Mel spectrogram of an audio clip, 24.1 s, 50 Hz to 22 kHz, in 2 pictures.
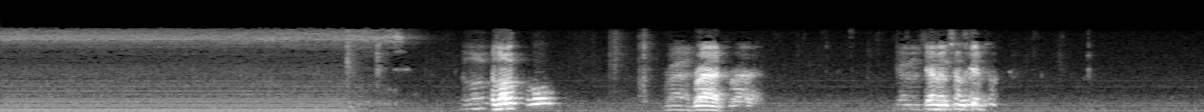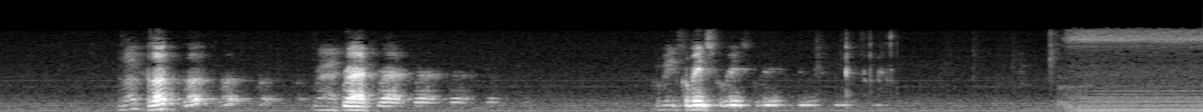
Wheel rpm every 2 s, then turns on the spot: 0, 0, 0, 0, 0, 0, 0, 0, 0, 0, 0, 0.
none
